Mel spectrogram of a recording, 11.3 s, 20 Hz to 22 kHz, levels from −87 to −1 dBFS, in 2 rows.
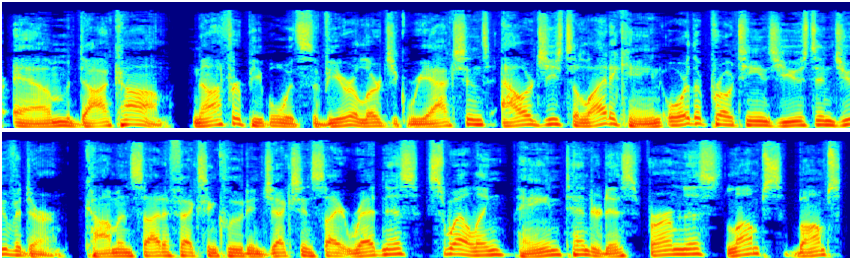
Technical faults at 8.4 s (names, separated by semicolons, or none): none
